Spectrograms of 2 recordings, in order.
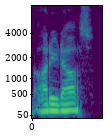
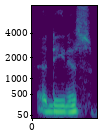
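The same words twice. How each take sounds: First: The name is said the original German way. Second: The name is said the usual American way. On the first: This is how the company itself says it. "but they pronounce it Adidas" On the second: This is how most Americans say it. "most Americans say Adidas"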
